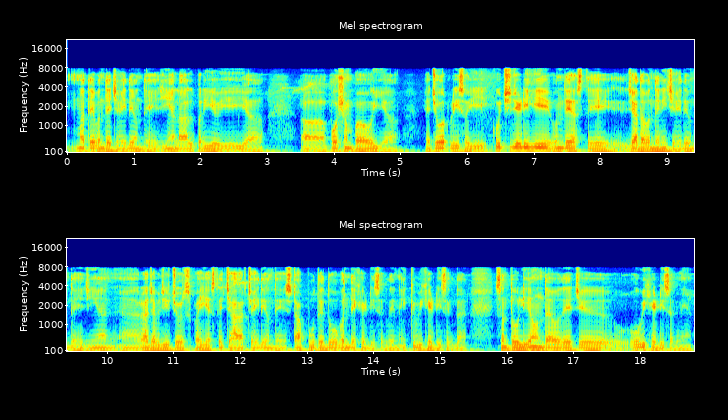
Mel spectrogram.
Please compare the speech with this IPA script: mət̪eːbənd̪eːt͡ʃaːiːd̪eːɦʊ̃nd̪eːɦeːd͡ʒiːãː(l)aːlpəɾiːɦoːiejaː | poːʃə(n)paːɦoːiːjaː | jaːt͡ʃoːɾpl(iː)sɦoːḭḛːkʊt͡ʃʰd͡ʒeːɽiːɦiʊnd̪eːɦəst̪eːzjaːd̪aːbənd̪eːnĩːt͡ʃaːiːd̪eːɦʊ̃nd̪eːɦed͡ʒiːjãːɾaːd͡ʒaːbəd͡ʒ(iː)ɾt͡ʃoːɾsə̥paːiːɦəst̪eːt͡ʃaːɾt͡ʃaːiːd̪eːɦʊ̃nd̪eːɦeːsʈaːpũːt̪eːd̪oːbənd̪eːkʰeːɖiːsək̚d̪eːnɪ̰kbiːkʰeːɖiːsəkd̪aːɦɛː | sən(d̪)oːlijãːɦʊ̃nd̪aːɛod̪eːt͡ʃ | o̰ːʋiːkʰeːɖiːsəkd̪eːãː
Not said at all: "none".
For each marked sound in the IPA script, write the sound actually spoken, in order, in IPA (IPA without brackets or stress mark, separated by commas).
l, m, iː, iː, t̪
